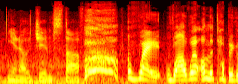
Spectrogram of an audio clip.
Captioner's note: gasp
